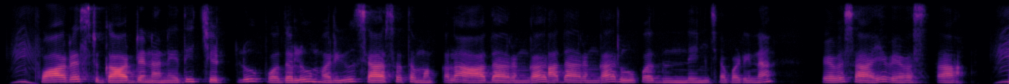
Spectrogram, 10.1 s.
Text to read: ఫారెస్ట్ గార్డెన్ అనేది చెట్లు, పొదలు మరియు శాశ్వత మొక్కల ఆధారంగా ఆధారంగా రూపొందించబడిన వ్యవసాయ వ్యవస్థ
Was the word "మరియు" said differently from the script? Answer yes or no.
no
